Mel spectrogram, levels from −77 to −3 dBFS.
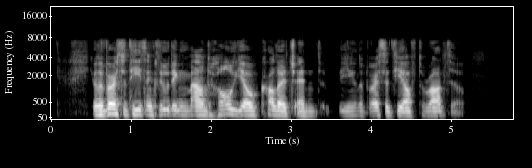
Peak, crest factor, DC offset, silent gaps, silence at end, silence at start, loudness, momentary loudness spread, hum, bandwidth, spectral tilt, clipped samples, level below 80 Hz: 0 dBFS; 20 dB; under 0.1%; 3.55-3.60 s; 0.7 s; 0.55 s; -19 LUFS; 15 LU; none; 7.8 kHz; -6 dB/octave; under 0.1%; -60 dBFS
